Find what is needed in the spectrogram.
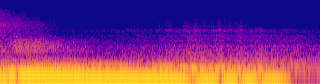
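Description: Deep, loud bass rumble of an outro sound effect that starts abruptly, holds steady for about four seconds, then pulses four times and dies away near the end.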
